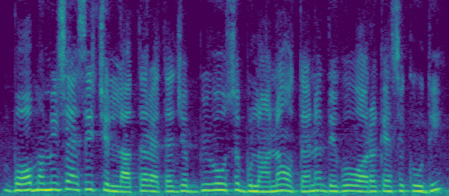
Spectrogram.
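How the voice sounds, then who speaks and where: Mellow-voiced woman chatting about her cats. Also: fairly high pitch, fairly even intonation, a little fast. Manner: chatty, fond, explains with "dekho" asides. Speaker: cat vlogger.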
